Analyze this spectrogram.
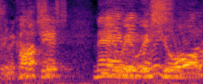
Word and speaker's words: Ricochet: Well, this is our final announcement tonight, so on behalf of all we Ricochet brothers and sisters, spelt Ricochet but pronounced Ricochet, may we wish you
